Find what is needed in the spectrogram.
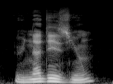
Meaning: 1. adhesion, adherence 2. subscription
- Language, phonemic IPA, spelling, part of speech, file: French, /a.de.zjɔ̃/, adhésion, noun, Fr-adhésion.ogg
